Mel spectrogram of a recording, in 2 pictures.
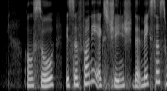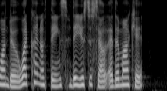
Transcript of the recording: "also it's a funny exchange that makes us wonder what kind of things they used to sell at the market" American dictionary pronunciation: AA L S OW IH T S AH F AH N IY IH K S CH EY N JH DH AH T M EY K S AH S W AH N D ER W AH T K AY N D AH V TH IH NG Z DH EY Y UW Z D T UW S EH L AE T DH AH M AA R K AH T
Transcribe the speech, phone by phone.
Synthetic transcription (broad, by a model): AA L S OW IH T S AH F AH N IY IH K S CH EY N JH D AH T M EY K S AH S W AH N D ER W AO T K AY N D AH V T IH NG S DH EY Y UW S T UW S EH L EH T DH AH M AA K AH T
